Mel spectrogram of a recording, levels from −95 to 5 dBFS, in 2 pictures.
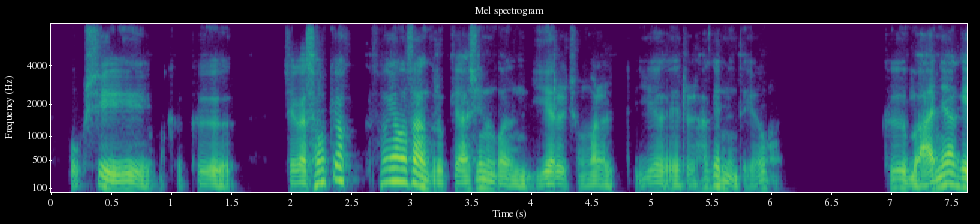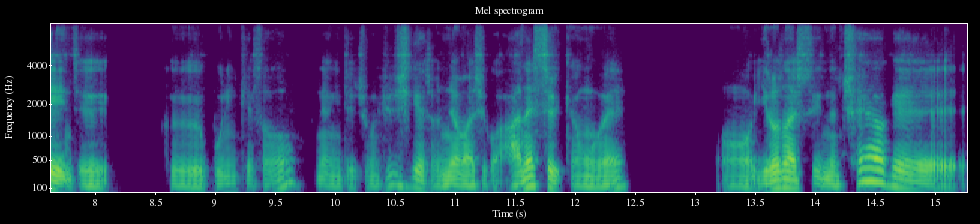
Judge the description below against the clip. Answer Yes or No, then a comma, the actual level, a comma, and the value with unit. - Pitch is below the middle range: Yes, very low, 85 Hz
